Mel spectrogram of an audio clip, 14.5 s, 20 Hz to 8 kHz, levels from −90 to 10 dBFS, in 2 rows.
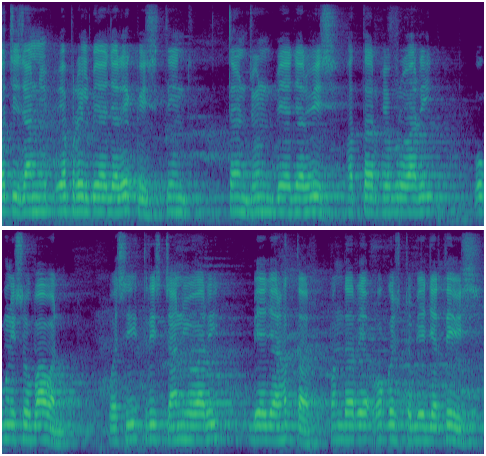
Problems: continuous background conversations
